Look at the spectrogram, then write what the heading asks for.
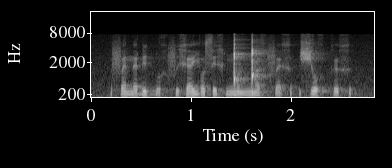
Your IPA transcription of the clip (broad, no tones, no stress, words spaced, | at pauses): fɛnɛɗiɡ͡box fixɛjo sixŋ͡ǃoŋ͡ǃɐxfɛx | ɕoxkʏx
